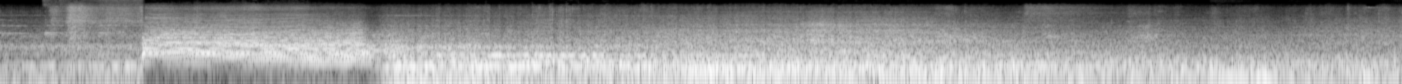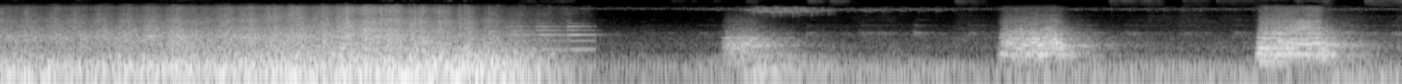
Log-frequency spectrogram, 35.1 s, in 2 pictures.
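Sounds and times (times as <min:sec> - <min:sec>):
freight cars rumbling on rails: 0:00.0 - 0:35.0
locomotive engines passing: 0:00.0 - 0:35.0
locomotive horn chord: 0:01.8 - 0:05.1, 0:26.5 - 0:27.6, 0:30.0 - 0:31.5, 0:33.2 - 0:34.6.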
